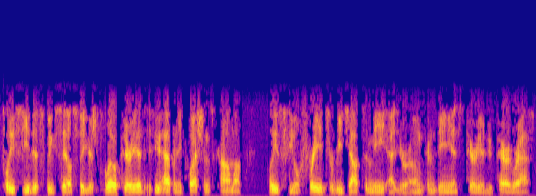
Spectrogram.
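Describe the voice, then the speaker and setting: A man giving a live software demonstration, explaining features and speaking voice commands as he goes. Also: on the low side, little pitch movement, a little fast, no room sound, narrow, tinny audio.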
